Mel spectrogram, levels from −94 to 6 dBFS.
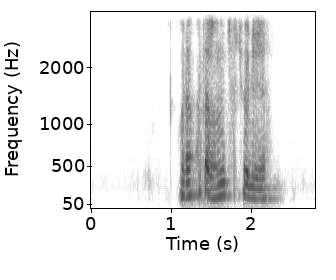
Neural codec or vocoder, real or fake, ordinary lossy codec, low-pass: codec, 16 kHz, 2 kbps, FreqCodec, smaller model; fake; Opus, 24 kbps; 3.6 kHz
